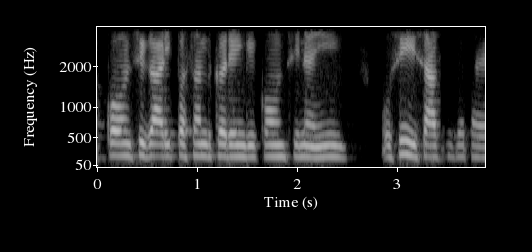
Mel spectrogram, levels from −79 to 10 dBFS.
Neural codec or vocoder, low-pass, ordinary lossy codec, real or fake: none; 3.6 kHz; none; real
